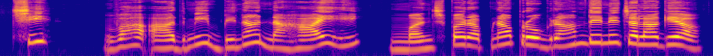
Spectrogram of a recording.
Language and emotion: Hindi, disgusted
